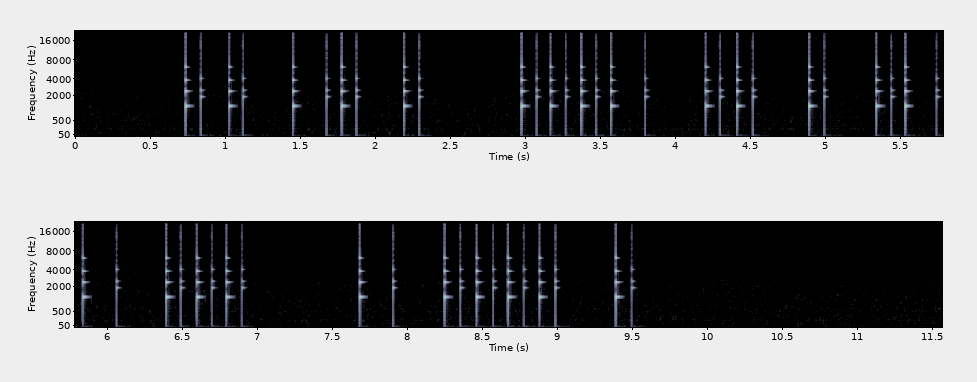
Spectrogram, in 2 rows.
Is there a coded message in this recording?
Yes: Morse code (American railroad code) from 0.7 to 9.6 s, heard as a telegraph sounder, hand-sent with a straight key. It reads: ONE VIEWS THE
